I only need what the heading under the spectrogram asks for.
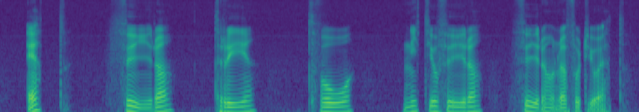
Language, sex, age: Swedish, male, 31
